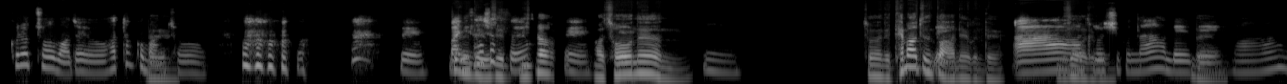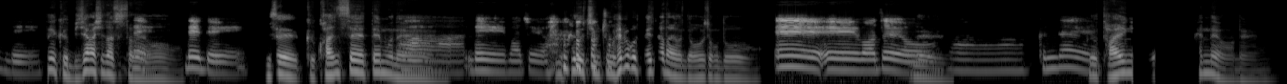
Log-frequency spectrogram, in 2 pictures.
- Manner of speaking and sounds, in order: laugh; tapping; laugh
- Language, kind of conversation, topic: Korean, unstructured, 정치 이야기를 하면서 좋았던 경험이 있나요?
